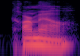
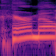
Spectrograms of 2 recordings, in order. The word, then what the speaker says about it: Carmel: We're going up to Monterey, How do you pronounce the other one? Carmel? Carmel. Carmel. I kept calling it Carmel. Yes, that's what I was doing. I was telling my wife, is it caramel?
